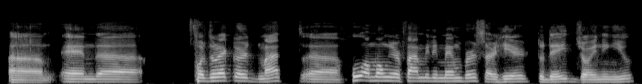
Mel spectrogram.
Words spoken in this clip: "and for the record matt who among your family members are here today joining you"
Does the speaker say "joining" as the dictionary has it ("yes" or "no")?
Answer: yes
